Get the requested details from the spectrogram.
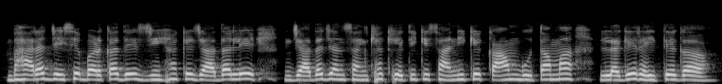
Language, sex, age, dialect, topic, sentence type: Chhattisgarhi, female, 18-24, Western/Budati/Khatahi, banking, statement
